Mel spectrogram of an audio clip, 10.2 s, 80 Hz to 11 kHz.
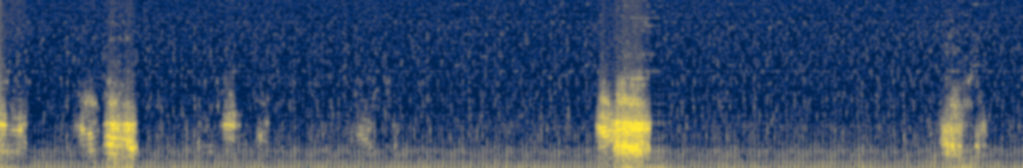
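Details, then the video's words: Carpathian red deer stag during the breeding season in the Bucovina mountains, 29 September 2022, its rutting roar known locally as boncănit; short, rough, harmonic bellows at spaced intervals, the loudest midway, with quieter grunts between. "Boncănit / Carpathian stag Breeding season"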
